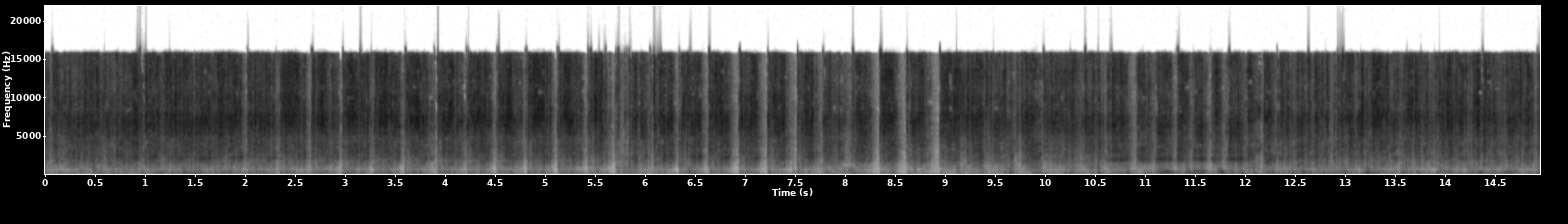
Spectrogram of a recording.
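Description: A small lit Himalayan rock-salt lamp, a solid crystal chunk standing upright, is claw-scratched and tapped on its sides by both hands with long acrylic nails. Rapid, uneven clicking taps and gritty scraping run throughout. The sound is bright, hissy and high, with only short, dry decays.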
